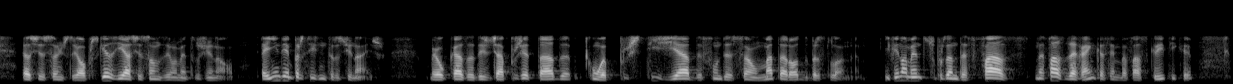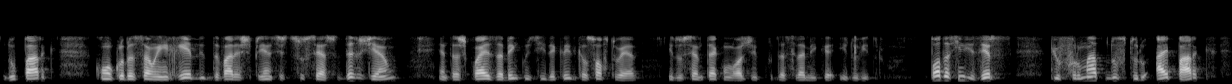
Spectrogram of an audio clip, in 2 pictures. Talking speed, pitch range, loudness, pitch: 195 wpm, 120-145 Hz, -24 LUFS, 130 Hz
